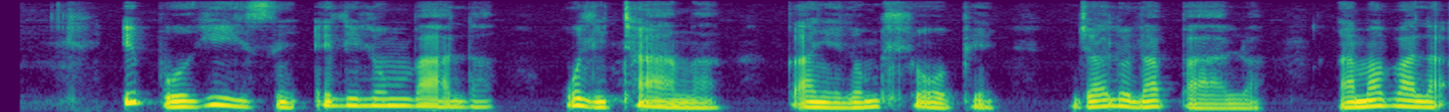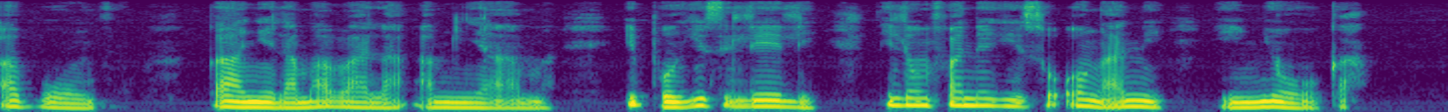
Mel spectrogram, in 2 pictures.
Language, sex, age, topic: North Ndebele, female, 25-35, health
